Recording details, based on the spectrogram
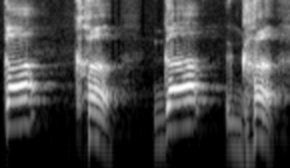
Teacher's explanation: पहला तीसरा पांचवा जब बोलते हो तो इसमें मुख से वायु कम निकलती है लेकिन जैसे आप दूसरा और चौथा वर्ण बोलते हो तो मुख की जो वायु है वो ज्यादा निकलती है और हाथ पर टकराती है बोल के देखो बड़े आराम से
